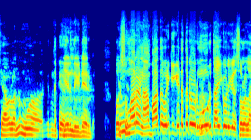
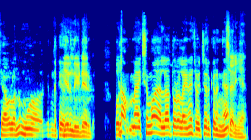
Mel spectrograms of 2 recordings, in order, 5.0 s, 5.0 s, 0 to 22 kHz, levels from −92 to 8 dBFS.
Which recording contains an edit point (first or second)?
second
